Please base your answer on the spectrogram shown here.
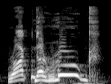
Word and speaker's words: Ragh Nar Roog: out oh that was Gigi well done that ragnaroks was Ragnarok Ragnarok rock the rogue okay that's the proper way to pronounce it that rocking the Ruge was really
